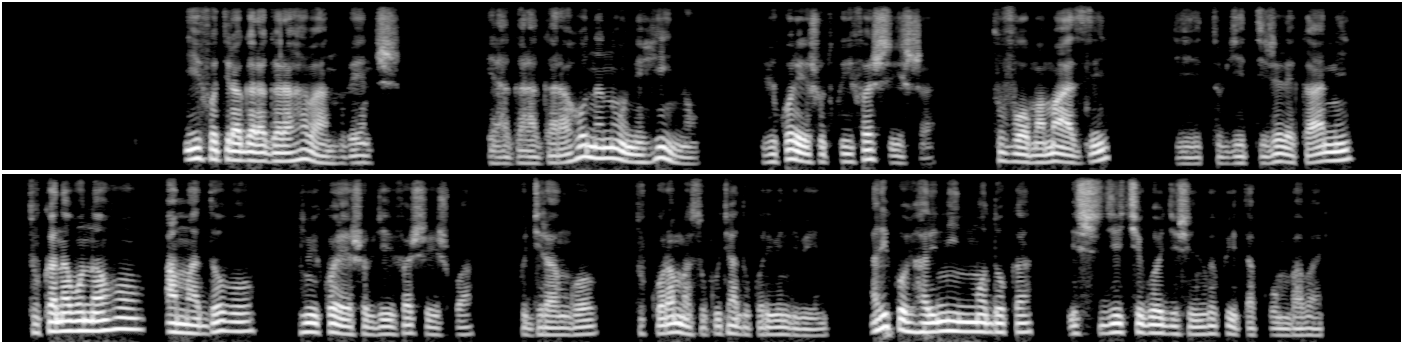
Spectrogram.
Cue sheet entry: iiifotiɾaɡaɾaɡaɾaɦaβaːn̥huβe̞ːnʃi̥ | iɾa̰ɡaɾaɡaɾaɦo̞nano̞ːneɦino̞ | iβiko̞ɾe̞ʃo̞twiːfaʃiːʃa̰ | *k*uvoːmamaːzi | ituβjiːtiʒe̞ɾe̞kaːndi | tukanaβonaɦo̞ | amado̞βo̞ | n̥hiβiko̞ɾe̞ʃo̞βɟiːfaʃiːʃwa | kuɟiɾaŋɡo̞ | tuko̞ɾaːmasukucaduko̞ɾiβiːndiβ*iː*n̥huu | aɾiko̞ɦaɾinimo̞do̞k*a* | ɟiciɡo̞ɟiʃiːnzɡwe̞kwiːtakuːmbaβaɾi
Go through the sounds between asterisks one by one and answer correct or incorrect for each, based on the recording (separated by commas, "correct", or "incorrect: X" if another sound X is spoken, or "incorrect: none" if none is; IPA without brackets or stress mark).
incorrect: t, correct, correct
